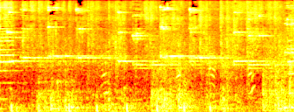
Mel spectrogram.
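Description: Marching band drums beating a busy, steady rhythm, with a high note held over most of it and a few short bell-like notes on top.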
